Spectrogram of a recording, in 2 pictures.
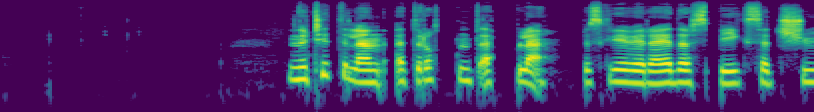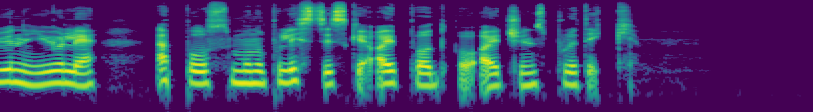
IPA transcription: ˈʉnə ˈʈɪtələn ˈʔɛt ˈɾɔtn̩t ˈɛplə bəˈskɾiːʋə ˈɾæɪdɑ ˈspiːɡsɛt ˈʃʉːənə ˈjʉːlɪ ˈæpl̩s mʊnʊpʊˈlɪstɪskə ˈʔɑɪˌpɔd ˈoː ˈʔɑɪˌt͡ʃʉːnspʊlɪˌtɪk

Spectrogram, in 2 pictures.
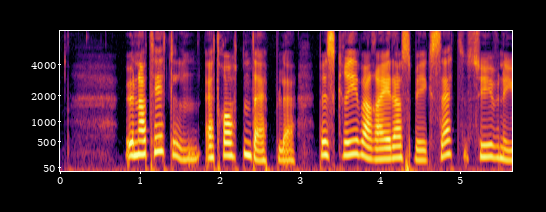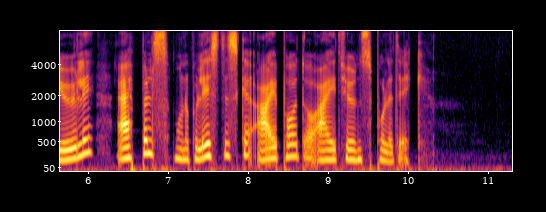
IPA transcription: ˈʉnəʁ ˈtɪtl̩n̩ ˈɛt ˈʁɔtn̩t ˈɛplə bəˈskʁiːʋə ˈʁæɪdɑ ˈspɪɡˌsɛt ˈsyːʋənə ˈjʉːlɪ ˈæpəls mʊnʊpʊˈlɪstɪskə ˈɑɪˌpɔd ˈoː ˈɑɪˌtjʉːnspʊləˌtɪk

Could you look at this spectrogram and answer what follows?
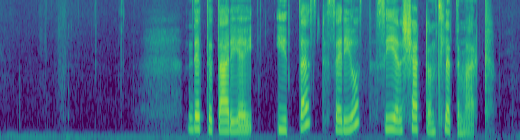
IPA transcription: ˈdɛtə ˈtɑːɾ ˈjeɪ ˈʏtəst sɛɾɪˈøːst ˈsiːəɾ ˈʃɑːʈɑn ˈslɛtəˌmɑɾk

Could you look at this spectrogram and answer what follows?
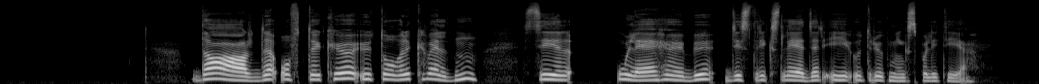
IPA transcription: ˈdɑː ˈæːɹ ˈdeː ˈɔftə ˈkøː ˈʉːˌtoːʋəɾ ˈkʋɛldn̩ ˈsiːəɾ ˈʊlə ˈhœʏbyː dɪˈstɾɪkˌsleːdəɾ ˈiː ˈʉːtɾʉknɪŋspʊlɪˌtiːə

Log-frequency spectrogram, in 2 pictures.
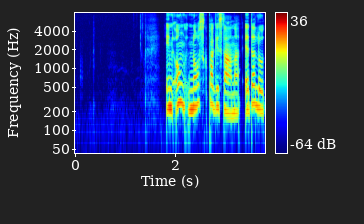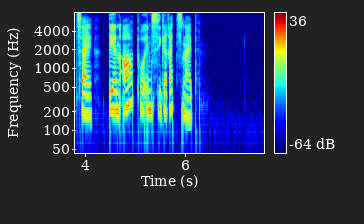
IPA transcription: ˈeːn ˈʊŋ ˈnɔʁskpɑɡɪˌstɑːnəʁ ˈɛtəluːt ˈsæɪ dɛɛˈnɑː ˈpoː ˈeːn sɪɡɑˈʁɛtˌsnæɪp

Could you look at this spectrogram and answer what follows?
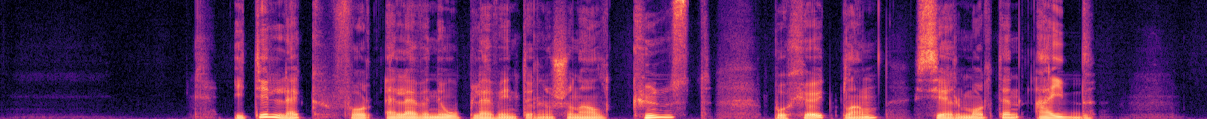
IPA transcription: ˈiː ˈtɪˌlɛɡ ˈfoːɾ ɛˈleːʋənə ˈʊˌpleːʋ ˈɪntəɾnɑʃʊˌnɑːl ˈkʉnst ˈpoː ˈçœʏt ˈplɑːn ˈsiːəɾ ˈmɔɾtən ˈæɪd

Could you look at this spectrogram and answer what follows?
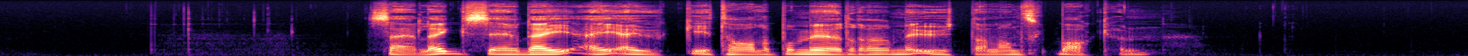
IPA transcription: ˈsæːʁlɛɡ ˈseːʁ ˈdæɪ ˈæɪ ˈɑʉkə ˈiː ˈtɑːlə ˈpoː ˈmøːdʁəʁ ˈmeː ˈʉːtɑˌlɑnsk ˈbɑːkˌɡʁʉn

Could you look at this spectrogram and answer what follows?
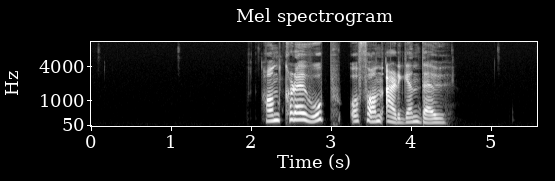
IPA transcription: ˈhɑn ˈkɽɑʉʋ ˈʊp ˈoː ˈfɑn ˈæɽɡən ˈdɑʉ

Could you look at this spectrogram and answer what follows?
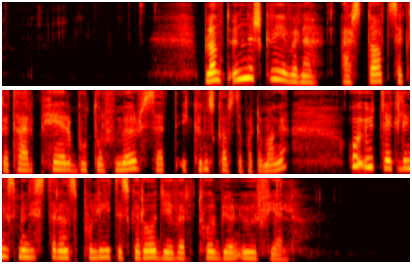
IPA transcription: ˈblɑnt ˈʉnəʃˌkɹiːʋəɳə ˈʔæːɹ ˈstɑːtsəkɾəˌtæːɾ ˈpeːɹ ˈbʊtɔlf ˈmœʉɹˌsɛt ˈiː ˈkʉnskɑːpsdəpɑʈəˌmɑŋə ˈʔoː ˈʉːˌtʋɪklɪŋsmɪˌnɪstəɾəns pʊˈliːtɪskə ˈɾoːˌdjiːʋəɾ ˈtʊɹˌbjøːɳ ˈʉːɾˌfjɛl

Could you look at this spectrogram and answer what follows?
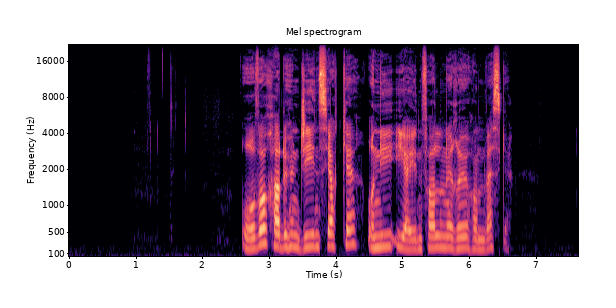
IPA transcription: ˈoːʋəʁ ˈhɑdə ˈhʉn ˈd͡ʒiːnˌsjɑkə ˈoː ˈnyː ɪˈœʏənˌfɑln̩ə ˈʁøː ˈhɔnˌʋɛskə

